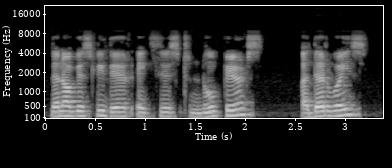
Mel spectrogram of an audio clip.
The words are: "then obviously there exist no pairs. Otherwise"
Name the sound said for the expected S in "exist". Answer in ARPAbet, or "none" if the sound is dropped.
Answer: S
